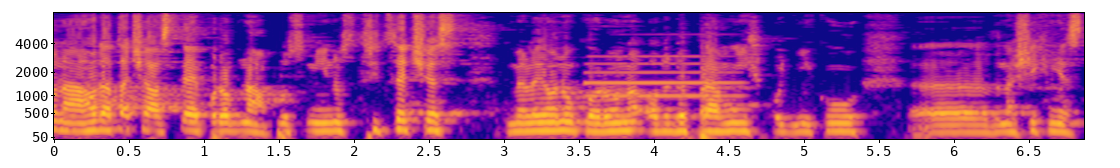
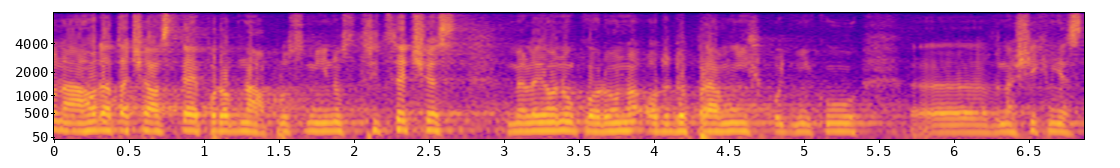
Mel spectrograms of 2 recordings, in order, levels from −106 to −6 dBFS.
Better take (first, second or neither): second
